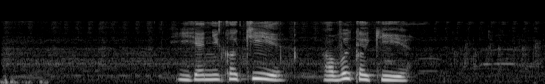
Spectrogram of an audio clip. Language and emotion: Russian, neutral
